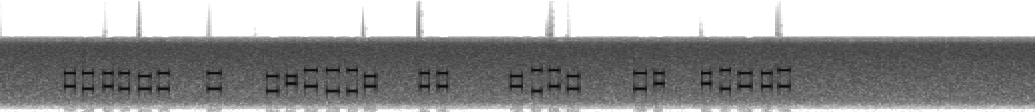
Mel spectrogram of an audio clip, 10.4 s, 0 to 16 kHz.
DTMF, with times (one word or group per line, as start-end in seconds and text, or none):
0.6-1.7 858545
2.1-2.2 5
2.7-3.8 1*9337
4.2-4.5 88
5.1-5.8 7394
6.3-6.6 50
7.0-7.9 06889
